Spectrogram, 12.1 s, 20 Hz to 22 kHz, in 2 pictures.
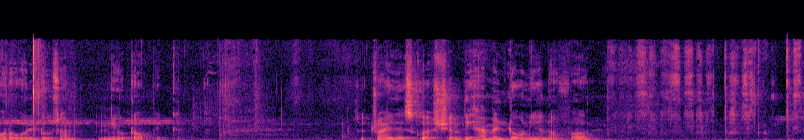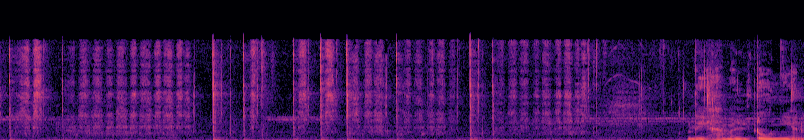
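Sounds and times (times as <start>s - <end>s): stylus scratching on tablet: 4.6s - 10.6s.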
